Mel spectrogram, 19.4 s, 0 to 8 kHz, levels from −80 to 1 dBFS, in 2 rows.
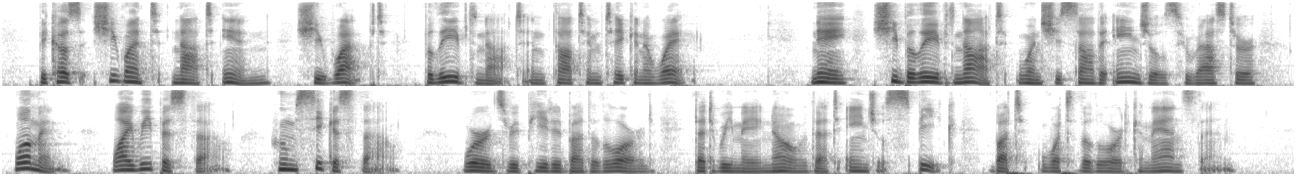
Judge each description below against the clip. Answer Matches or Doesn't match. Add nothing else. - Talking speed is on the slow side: Doesn't match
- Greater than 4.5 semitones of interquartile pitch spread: Doesn't match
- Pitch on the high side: Doesn't match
